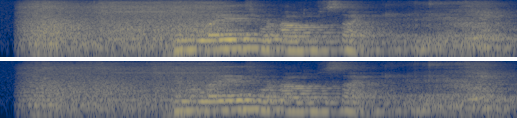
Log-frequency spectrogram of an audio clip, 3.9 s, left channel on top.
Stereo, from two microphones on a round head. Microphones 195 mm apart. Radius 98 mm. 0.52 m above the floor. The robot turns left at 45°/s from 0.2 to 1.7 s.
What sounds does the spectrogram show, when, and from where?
1.2 s a man speaking: 30° left (ahead or behind), 1.3 m; by 2.8 s 15° left (ahead or behind), 1.3 m
2.9 s a zipper: 25° right (ahead or behind), 2.5 m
